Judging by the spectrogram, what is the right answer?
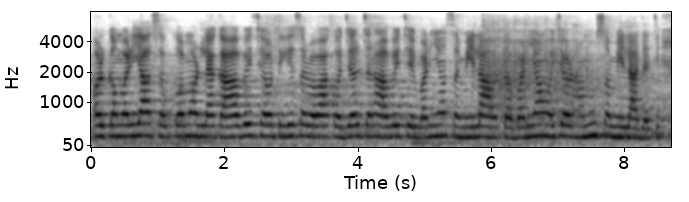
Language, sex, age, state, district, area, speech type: Maithili, female, 45-60, Bihar, Supaul, rural, spontaneous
